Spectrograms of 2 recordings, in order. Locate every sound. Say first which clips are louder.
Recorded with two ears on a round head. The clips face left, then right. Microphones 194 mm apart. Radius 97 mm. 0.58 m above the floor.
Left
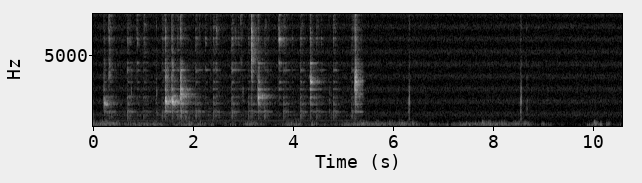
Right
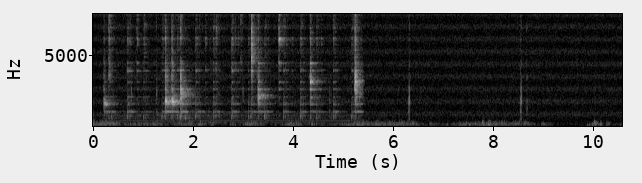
0.2 s dripping: right 1 dB; 35° right (ahead or behind), 1.5 m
